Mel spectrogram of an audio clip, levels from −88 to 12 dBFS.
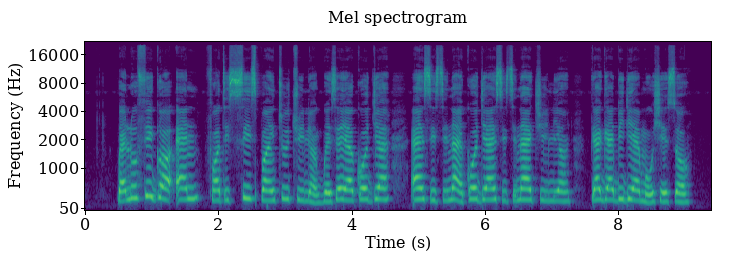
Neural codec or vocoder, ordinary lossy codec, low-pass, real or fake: none; none; none; real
